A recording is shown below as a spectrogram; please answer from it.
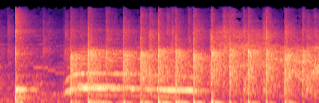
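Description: A sparkling-wine bottle's cork pops just after the start, then several people clap steadily while someone gives a long held cheer.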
